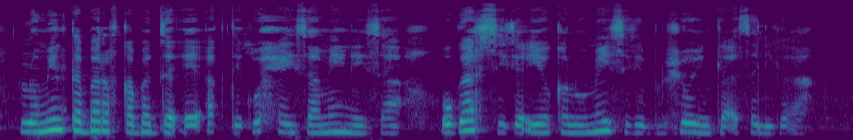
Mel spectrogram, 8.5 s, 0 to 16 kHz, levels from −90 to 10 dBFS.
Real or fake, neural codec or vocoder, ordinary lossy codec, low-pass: real; none; MP3, 64 kbps; 14.4 kHz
